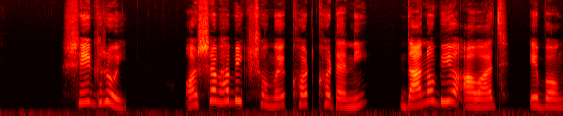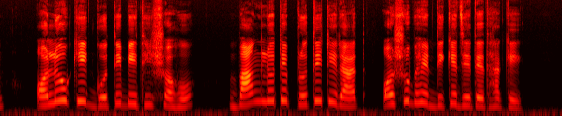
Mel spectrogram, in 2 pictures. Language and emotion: Bengali, neutral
